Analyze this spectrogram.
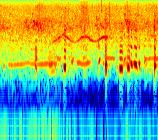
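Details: Village chickens in Greece on a spring morning: a drawn-out, steady moaning tone gives way to a burst of short, clipped clucks near the end, while faint chirps of wild birds carry on in the background.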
